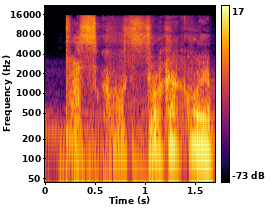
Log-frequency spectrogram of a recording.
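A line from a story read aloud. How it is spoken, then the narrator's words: Hissed through clenched teeth. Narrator (Russian): прошипел сквозь зубы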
